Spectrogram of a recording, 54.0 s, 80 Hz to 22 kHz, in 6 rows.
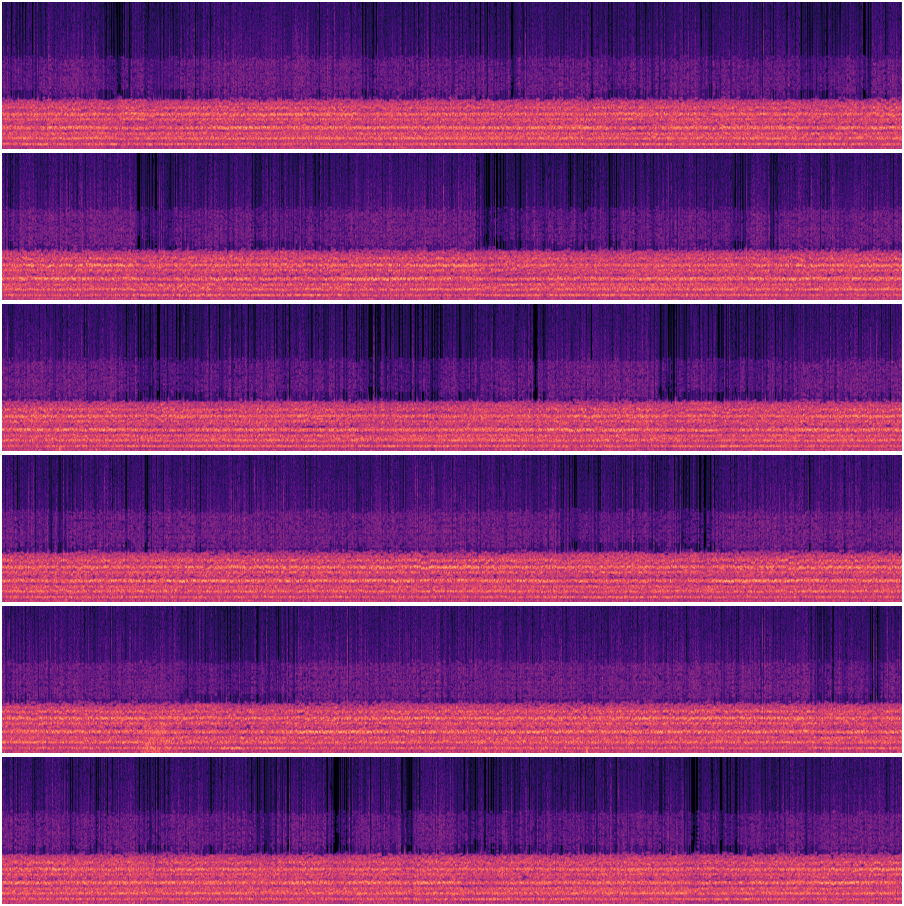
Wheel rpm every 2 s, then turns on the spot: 230, 230, 230, 230, 230, 220, 220, 230, 230, 230, 230, 230, 230, 230, 230, 220, 220, 230, 230, 220, 230, 230, 230, 230, 230, 230, 230.
none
